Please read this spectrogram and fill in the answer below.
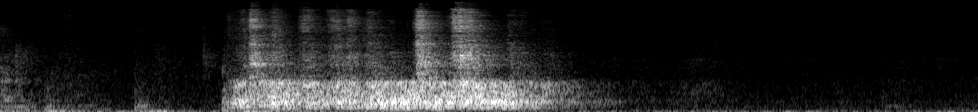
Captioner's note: whooshing sound playing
